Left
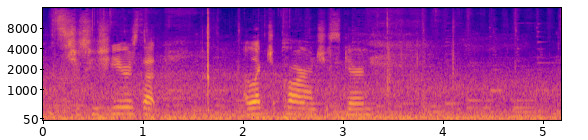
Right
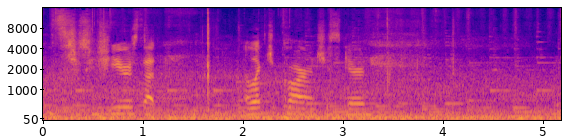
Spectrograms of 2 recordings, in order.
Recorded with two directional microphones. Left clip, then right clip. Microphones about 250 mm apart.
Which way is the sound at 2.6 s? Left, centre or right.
Right.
